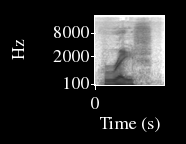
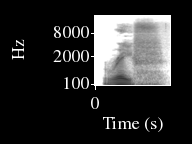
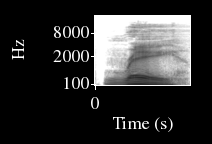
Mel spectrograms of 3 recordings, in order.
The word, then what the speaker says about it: Ralph: Yes, his first name is pronounced Rafe. Rafe. Oh, okay, so it sounded like you were saying Ray.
